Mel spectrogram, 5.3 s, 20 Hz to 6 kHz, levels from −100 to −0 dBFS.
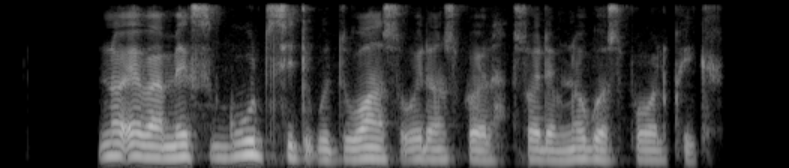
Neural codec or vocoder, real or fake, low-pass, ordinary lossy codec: none; real; 5.4 kHz; none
